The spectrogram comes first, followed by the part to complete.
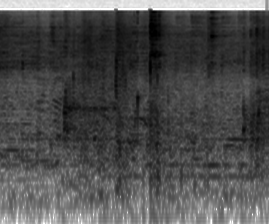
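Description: A bowling ball is released, lands on the wooden lane with a thud and rolls toward the pins, under steady background music.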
